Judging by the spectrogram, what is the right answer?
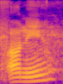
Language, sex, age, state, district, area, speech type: Nepali, male, 18-30, West Bengal, Alipurduar, rural, spontaneous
